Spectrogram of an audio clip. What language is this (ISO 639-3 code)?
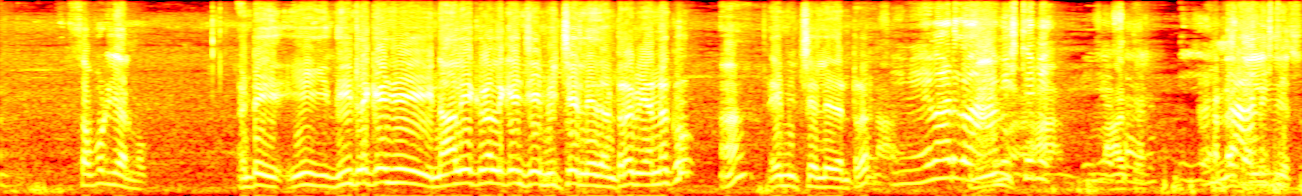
tel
